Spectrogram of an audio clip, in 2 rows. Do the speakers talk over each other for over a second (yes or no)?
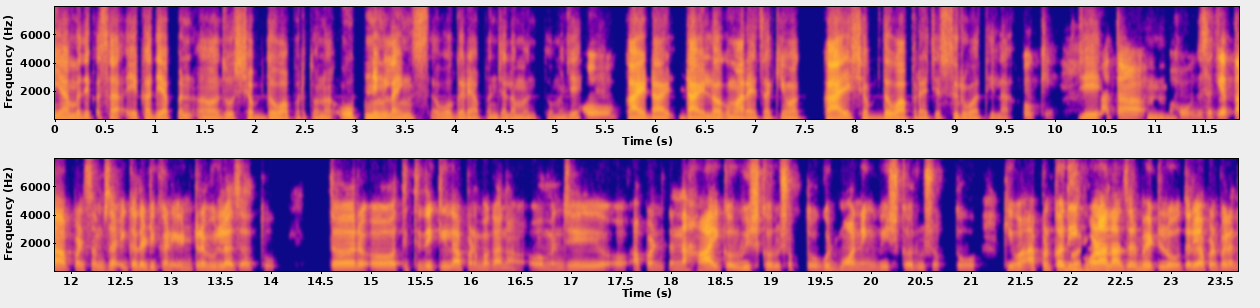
no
